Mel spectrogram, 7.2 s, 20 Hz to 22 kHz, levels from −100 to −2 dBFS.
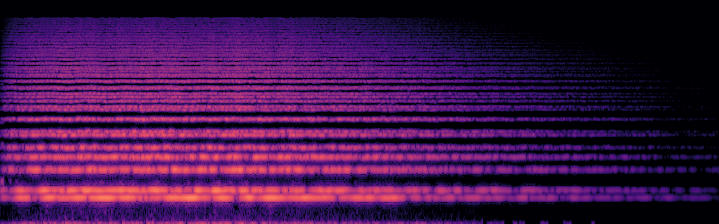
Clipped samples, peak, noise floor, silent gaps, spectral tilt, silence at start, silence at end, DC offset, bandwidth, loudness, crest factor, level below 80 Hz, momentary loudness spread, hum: under 0.1%; -20 dBFS; -76 dBFS; none; 2 dB/octave; 0 s; 1.75 s; under 0.1%; 16 kHz; -32 LUFS; 14 dB; -64 dBFS; 18 LU; none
